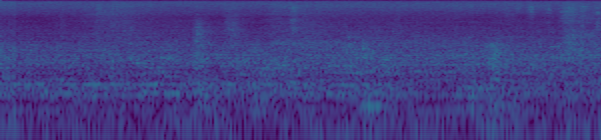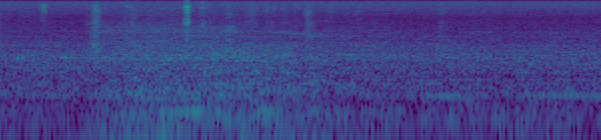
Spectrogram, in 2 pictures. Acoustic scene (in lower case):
bus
